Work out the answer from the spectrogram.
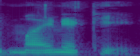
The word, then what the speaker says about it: Meineke: Can you tell us a little bit about is it Meineke, how you pronounce his name? Yes. Emilio Pepe Meineke, Yeah.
